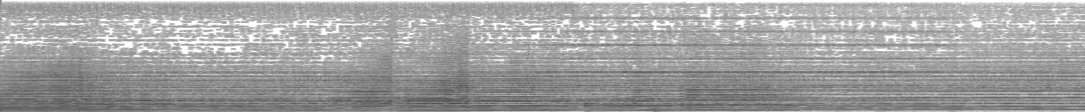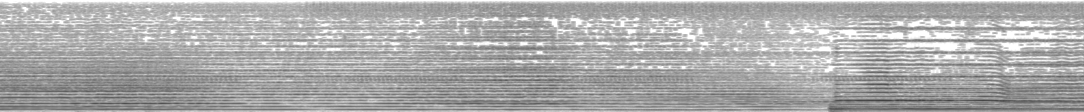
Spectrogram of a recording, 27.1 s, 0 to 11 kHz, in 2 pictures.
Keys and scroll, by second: 7.3 s, 7.8 s, 8.2 s, 9.5 e, 12.3 alt+s, 12.9 space, 15.3 v, 18.2 i, 19.0 BackSpace, 19.6 super+d, 19.7 super+0, 20.9 super++, 21.0 super+space, 23.2 s, 24.9 e, 25.5 super+0, 25.6 Tab, 26.7 super++, 26.8 super+space.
